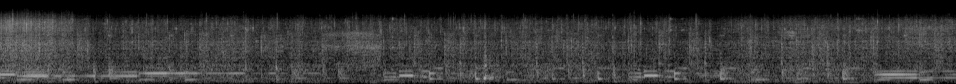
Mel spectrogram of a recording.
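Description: Chicken pieces sizzling in hot oil in a nonstick wok, stirred with a wooden spatula at first. Soft background music notes run under the frying.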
